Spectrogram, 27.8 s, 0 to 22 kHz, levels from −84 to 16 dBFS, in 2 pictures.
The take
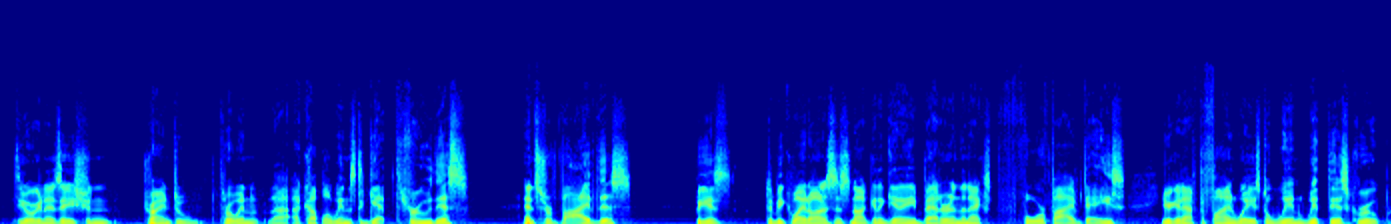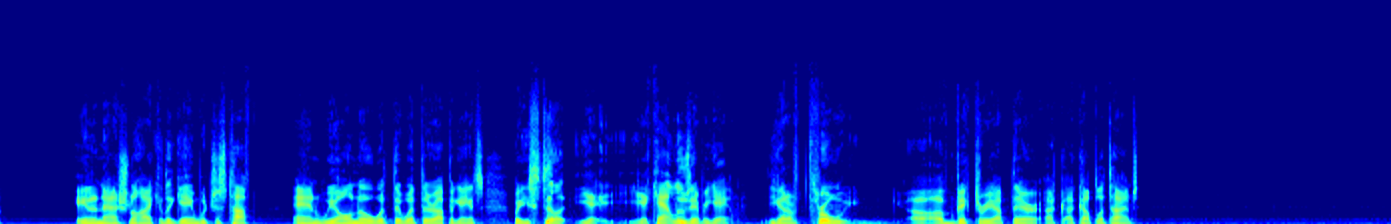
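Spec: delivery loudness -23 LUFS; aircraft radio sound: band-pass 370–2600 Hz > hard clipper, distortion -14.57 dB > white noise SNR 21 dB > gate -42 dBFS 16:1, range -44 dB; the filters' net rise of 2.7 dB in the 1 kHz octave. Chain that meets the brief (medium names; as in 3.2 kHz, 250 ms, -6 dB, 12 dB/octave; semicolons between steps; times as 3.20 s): band-pass 370–2600 Hz; peaking EQ 1 kHz +4 dB; hard clipper -18 dBFS; white noise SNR 21 dB; gate -42 dBFS 16:1, range -44 dB; trim +8.5 dB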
